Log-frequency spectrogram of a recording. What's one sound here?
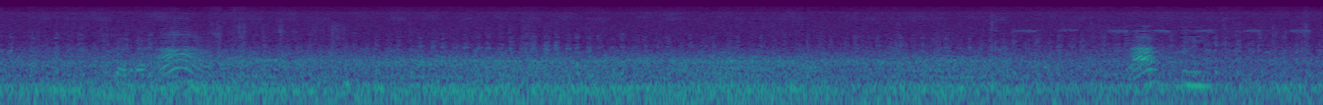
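A young woman calls out to a dog.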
